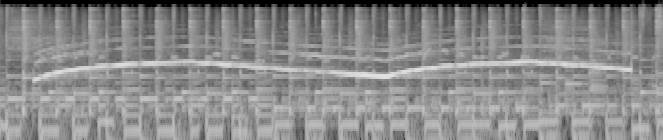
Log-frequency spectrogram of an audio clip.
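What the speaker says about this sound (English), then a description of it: "This is a fire truck." Toy fire truck siren wailing up and down in two slow sweeping cycles, loud and close, over a busy electronic backing loop that runs throughout.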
